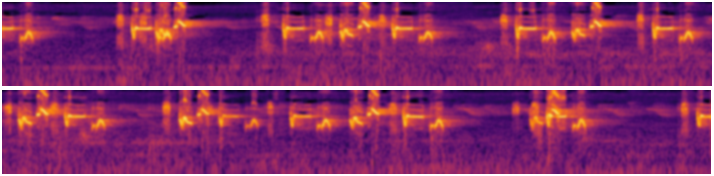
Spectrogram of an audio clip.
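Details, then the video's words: Male bar-winged prinia calling to a female: bursts of three or four sharp, high, chirping notes, repeated about once a second throughout, with short pauses between bursts and a quiet background. "Suara Burung Prenjak Jantan Memanggil Betina"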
